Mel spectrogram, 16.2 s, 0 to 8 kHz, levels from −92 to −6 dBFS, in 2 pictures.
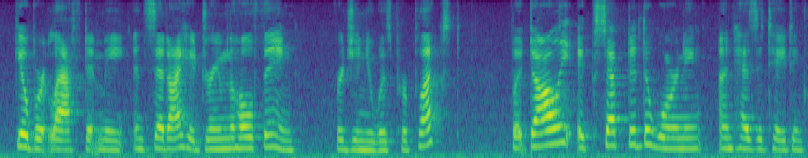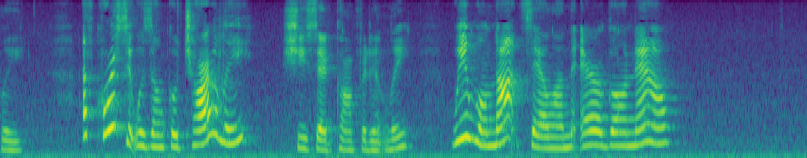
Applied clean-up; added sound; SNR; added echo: none; none; none; none.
